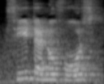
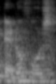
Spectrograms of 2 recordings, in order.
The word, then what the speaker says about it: ctenophores: तो तीन लोग radial symmetry दिखाते हैं, कौन कौन से, cylindrates, सी टेनोफोर्स, या फिर सी टेनोफोर मैं बोल रहा हूँ, इसको खाली टेनोफोर्स बोलते हैं, सी इसका साइलेंट होता है, एंड एकाइनोडर्म्स, ठीक है, ये रेडियल सिमेट्री दिखाएंगे।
